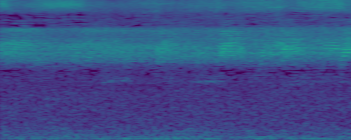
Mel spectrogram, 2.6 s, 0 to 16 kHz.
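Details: Cicadas in chorus on a hot, windless summer day, around 32°C, on a shaded forest walking path; a loud, steady, high-pitched buzzing hiss with no breaks, from cicadas described as the loudest kind.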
